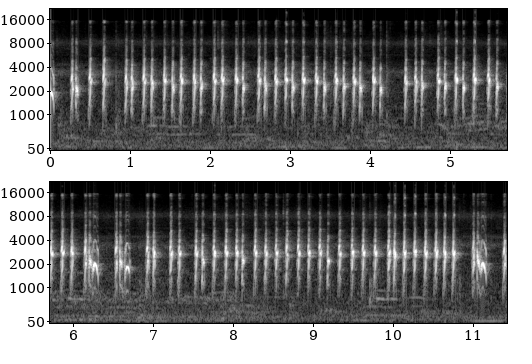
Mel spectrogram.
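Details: Leafbird used as a lure for wild birds: sustained rapid ticking chatter, fast sharp chips in long runs broken by brief gaps, with occasional lower harsh notes between runs.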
